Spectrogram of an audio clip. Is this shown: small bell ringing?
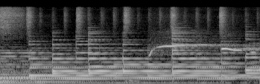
no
